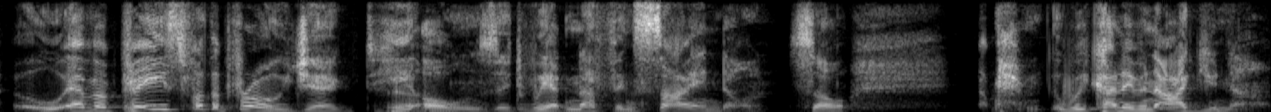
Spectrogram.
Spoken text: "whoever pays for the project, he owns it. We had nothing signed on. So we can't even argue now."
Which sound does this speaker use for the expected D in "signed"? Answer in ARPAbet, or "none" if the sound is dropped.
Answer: D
